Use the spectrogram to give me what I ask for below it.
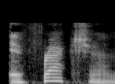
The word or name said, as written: effraction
